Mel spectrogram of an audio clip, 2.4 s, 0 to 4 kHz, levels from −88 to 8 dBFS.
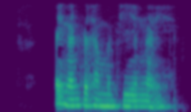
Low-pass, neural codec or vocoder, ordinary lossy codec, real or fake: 3.6 kHz; vocoder, 24 kHz, 100 mel bands, Vocos; MP3, 24 kbps; fake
